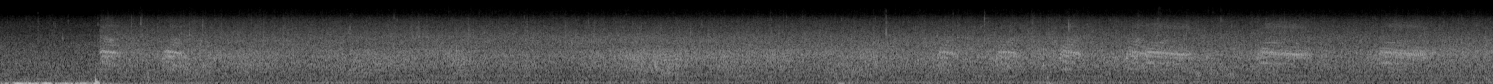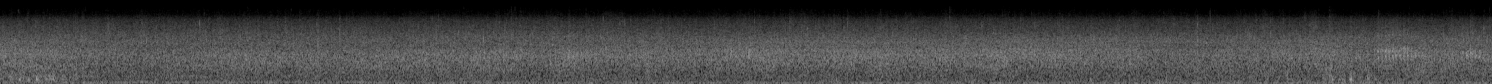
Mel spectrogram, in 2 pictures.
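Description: Steady rain falling, with several short calls in the middle.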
